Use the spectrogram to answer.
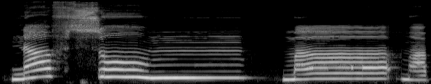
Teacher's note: نفسم سین کی جو دو پیش ہیں اس کو میم سے ملانا ہے. غنہ ہوگا میم مشدد پہ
